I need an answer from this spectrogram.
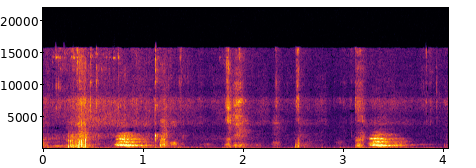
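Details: Golden Retriever puppies at play give two short, high yelping cries about two and a half seconds apart, with rustling and soft knocks between them.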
